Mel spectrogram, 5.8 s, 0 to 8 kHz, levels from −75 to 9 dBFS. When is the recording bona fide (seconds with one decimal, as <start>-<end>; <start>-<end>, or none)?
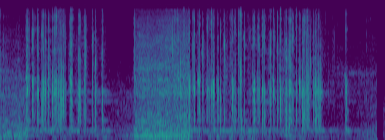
none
